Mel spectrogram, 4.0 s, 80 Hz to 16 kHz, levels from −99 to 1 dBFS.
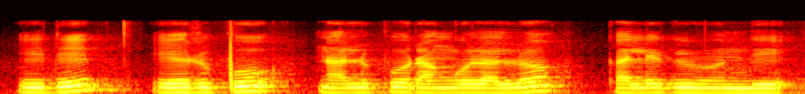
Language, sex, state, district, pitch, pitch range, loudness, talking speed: Telugu, male, Telangana, Hyderabad, 135 Hz, 130-150 Hz, -17 LUFS, 90 wpm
